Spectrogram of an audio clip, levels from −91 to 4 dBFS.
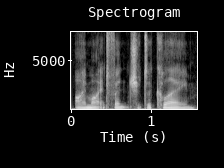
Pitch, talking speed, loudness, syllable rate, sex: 140 Hz, 190 wpm, -15 LUFS, 4.8 syllables/s, male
